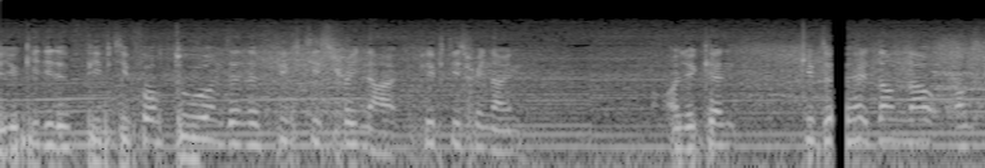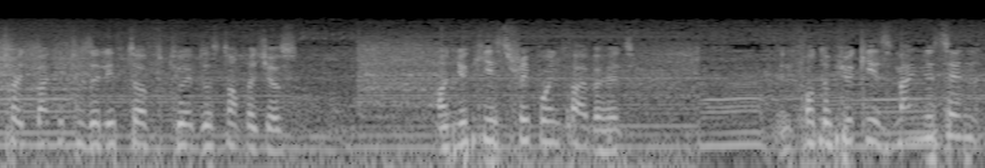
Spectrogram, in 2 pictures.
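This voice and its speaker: A man working as a race engineer, giving clipped, procedural instructions and updates over team radio. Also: high voice. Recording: very noisy car team radio transmission. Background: loud car noise.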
